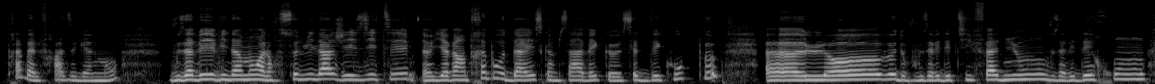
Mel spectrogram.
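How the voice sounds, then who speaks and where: A crafting vlogger with a medium-pitched voice chats enthusiastically at a moderate pace through a scrapbooking haul. It's a casual show-and-tell video, full of fillers and small restarts.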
